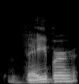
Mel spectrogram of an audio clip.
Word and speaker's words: Weber: a German sociologist and it's pronounced Weber and not Weber I've had people make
